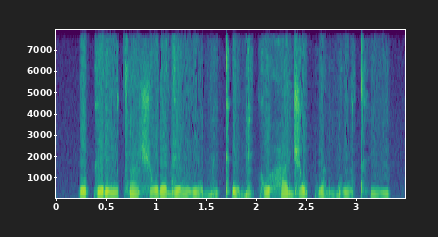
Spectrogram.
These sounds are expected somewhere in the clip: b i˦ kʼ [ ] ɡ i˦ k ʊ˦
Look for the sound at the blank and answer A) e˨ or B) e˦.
A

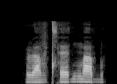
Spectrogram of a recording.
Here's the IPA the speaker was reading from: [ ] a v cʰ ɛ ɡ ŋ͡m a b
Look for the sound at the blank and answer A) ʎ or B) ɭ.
B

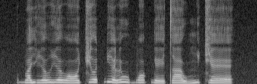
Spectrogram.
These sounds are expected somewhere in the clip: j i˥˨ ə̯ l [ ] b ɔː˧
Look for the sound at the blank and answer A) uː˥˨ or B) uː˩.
A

